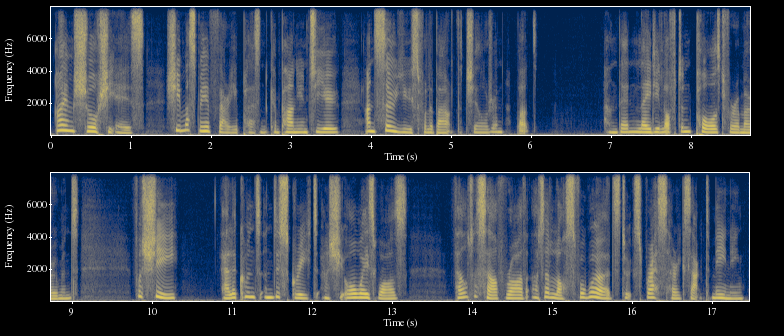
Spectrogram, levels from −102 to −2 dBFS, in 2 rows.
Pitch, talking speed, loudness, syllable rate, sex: 220 Hz, 175 wpm, -22 LUFS, 5.2 syllables/s, female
